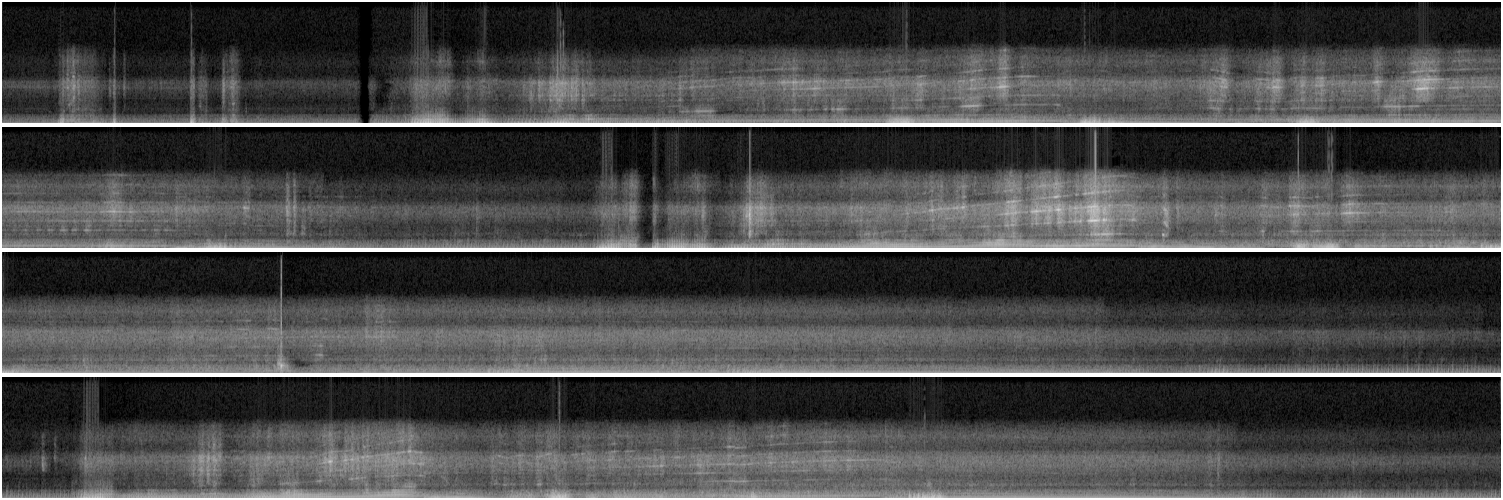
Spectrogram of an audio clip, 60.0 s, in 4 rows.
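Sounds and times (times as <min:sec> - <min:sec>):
car engine pulling with gear changes: 0:00.0 - 0:59.9.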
